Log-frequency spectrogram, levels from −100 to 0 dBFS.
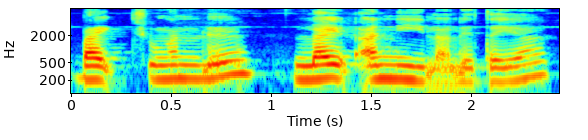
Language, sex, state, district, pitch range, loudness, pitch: Wancho, female, Arunachal Pradesh, Longding, 210-230 Hz, -20 LUFS, 220 Hz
